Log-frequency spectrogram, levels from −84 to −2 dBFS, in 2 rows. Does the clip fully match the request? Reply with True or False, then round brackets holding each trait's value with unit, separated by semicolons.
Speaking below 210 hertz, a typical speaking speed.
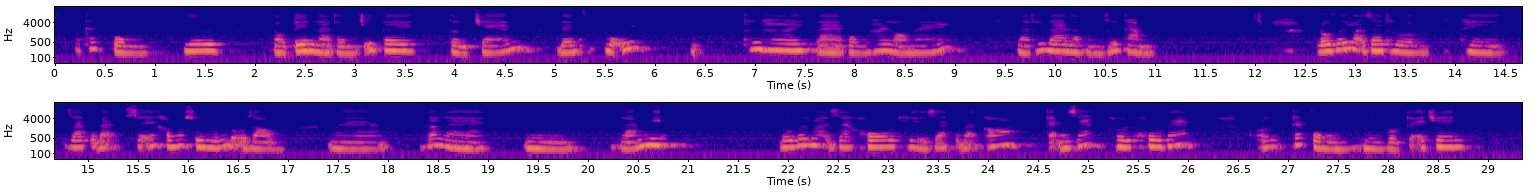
False (190 Hz; 145 wpm)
